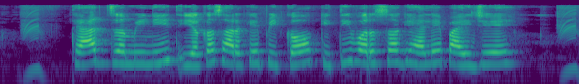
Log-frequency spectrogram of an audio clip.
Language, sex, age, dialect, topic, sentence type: Marathi, female, 41-45, Varhadi, agriculture, question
